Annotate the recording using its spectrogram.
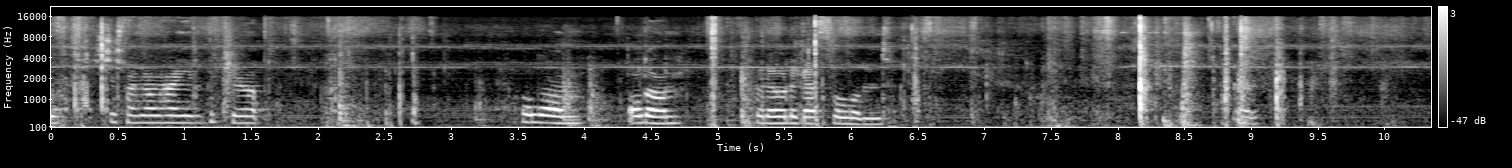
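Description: A plastic disc case clicks and rattles as it is handled.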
